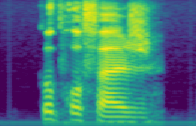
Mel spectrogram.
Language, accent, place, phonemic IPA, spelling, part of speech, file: French, France, Lyon, /kɔ.pʁɔ.faʒ/, coprophage, adjective / noun, LL-Q150 (fra)-coprophage.wav
- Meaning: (adjective) coprophagous; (noun) coprophage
